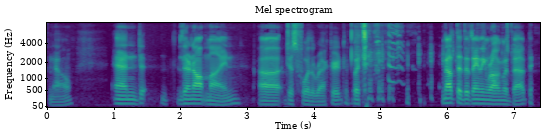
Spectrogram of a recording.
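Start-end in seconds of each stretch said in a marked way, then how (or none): 4.9-5.9 short high-pitched giggle. Real, not acted. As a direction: giggle at your own joke. Laughs at own joke.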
